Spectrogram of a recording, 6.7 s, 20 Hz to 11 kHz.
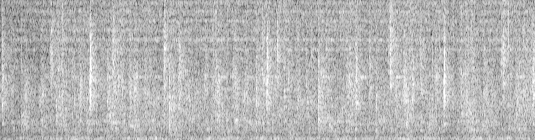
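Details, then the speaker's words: Governor-controlled slide-valve steam engine driving line shafts and leather belts in a 1925-style machine shop, starting with slight throttle as the slide valve snaps against the ports: soft steady rhythmic clatter over low rumble, unlabored, no knocks; normal running. "it just takes just the slightest little bit of turn to the throttle you will hear the slide valve kind of snap up against the ports and it takes right off"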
